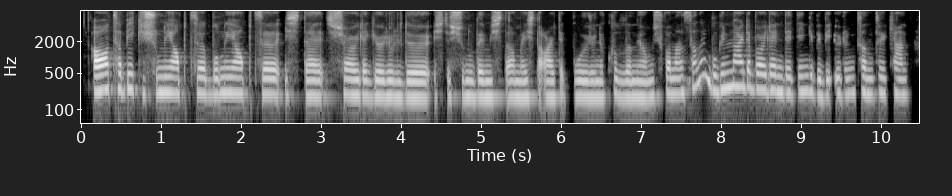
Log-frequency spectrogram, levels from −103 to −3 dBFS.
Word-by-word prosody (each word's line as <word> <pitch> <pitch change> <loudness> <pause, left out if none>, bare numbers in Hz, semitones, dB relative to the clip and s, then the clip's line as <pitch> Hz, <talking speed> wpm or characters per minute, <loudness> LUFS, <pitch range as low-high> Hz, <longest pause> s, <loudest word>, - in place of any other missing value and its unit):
A, 230 +3 +11
tabii 245 0 -1
ki, 225 -4 -4
şunu 210 +1 +4
yaptı, 205 -1 0
bunu 200 +2 -1
yaptı, 200 -2 +1
işte, 185 -1 0
şöyle 185 0 0
görüldü, 175 -1 +1
işte, 180 0 -7
şunu 180 0 -1
demişti 175 0 0
ama, 175 0 -1
işte, 175 0 -2
artık 175 0 -3
bu 180 0 0
ürünü 175 0 -2
kullanıyormuş 175 -1 -3
falan. 200 0 0
Sanırım 360 - -3
bugünlerde, 270 +3 0
böyle, 235 -1 +1
hani, 220 -2 0
dediğin 215 +1 -5
gibi 195 -5 -4
bir 185 0 -5
ürünü 200 +1 -8
tanıtırken 200 -2 -5
195 Hz, 165 wpm, -24 LUFS, 175-215 Hz, -, A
